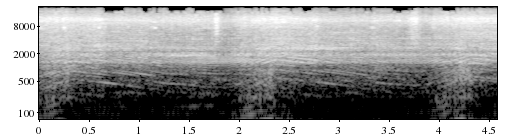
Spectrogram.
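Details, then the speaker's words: 2017 Peugeot 208 1.2 three-cylinder, customer complaint of an engine noise that started faint and grew louder: raised engine runs with a steady high whine over hiss, rising and falling with revs, loudest at the engine front. "A impressão que dá, o barulho está muito forte aqui na região frontal do motor."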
